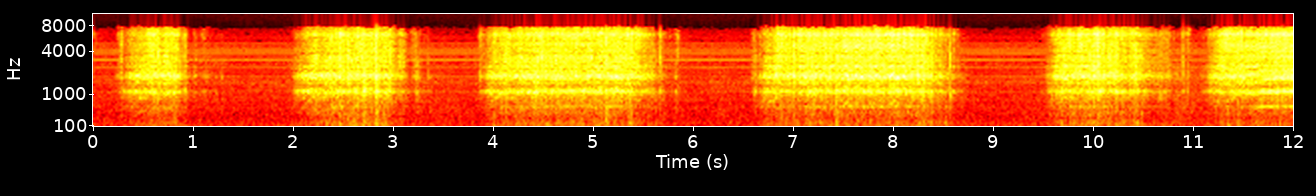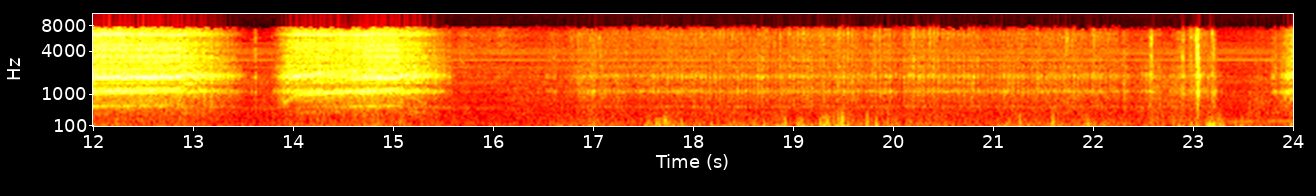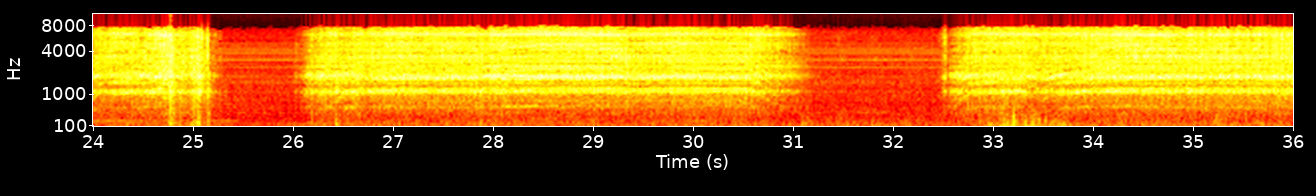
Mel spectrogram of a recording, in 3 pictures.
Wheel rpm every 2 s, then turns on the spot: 30, 60, 100, 80, 70, 60, 80, 90, 20, 20, 20, 30, 40, 120, 160, 70, 80, 160.
16-24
